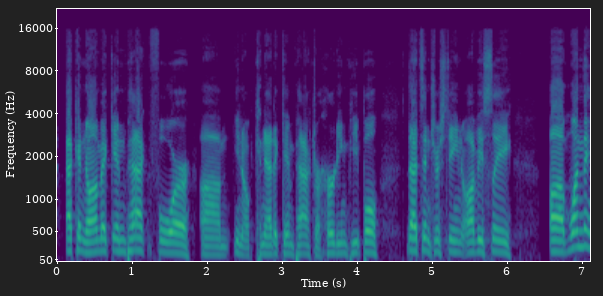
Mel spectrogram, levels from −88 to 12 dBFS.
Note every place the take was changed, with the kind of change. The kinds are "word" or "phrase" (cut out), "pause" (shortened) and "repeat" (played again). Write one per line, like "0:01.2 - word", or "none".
0:01.2 - word
0:01.8 - pause
0:02.6 - word
0:04.6 - word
